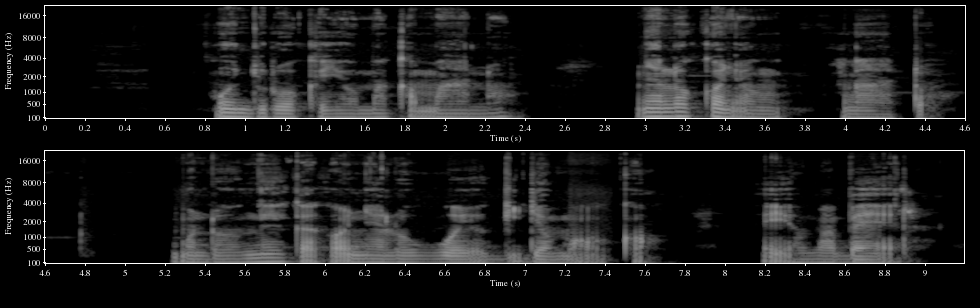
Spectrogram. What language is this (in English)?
Luo (Kenya and Tanzania)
